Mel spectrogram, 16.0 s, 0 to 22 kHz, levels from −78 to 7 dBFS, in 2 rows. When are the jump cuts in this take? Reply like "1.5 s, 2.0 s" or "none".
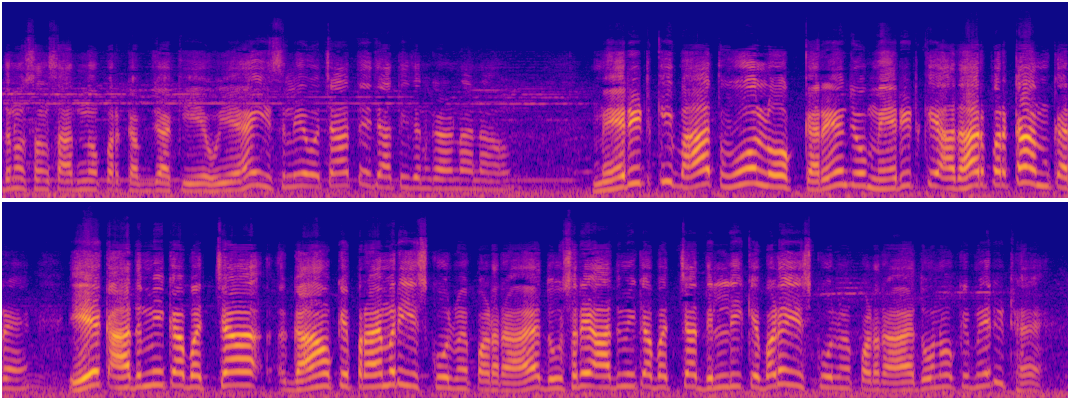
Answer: none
